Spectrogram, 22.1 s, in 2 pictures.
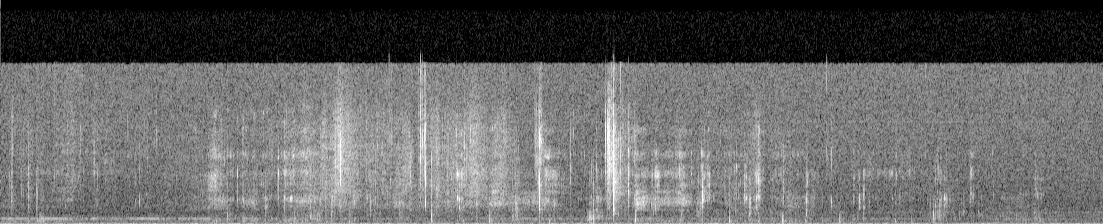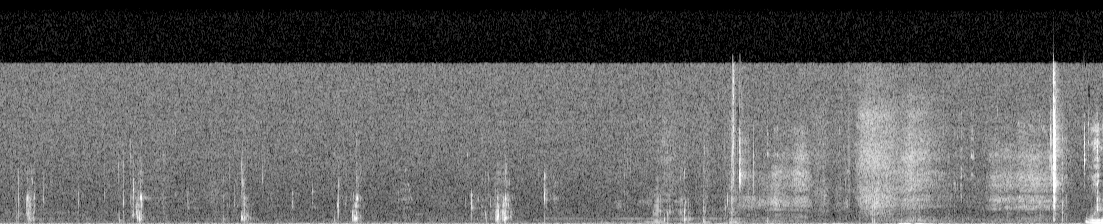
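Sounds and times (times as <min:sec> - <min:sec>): wet chewing: 0:00.0 - 0:10.5, 0:11.2 - 0:14.7, 0:15.6 - 0:16.6, 0:17.2 - 0:19.2
mouth clicks and smacks: 0:21.5 - 0:21.7.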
